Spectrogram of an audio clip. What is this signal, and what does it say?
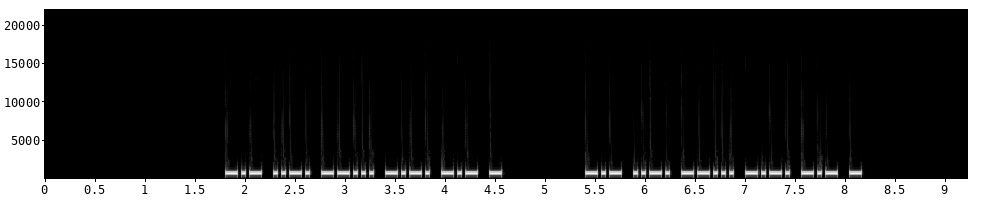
Morse code, heard as a keyed tone, about 30 wpm, 700 Hz. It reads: KF7CKT KF7CKT
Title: USA Call Signs - 6 Characters - Repeated 2x - 30wpm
